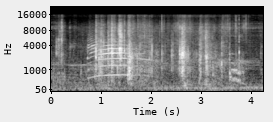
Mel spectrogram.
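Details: House cats that dislike a new abandoned puppy trying to scare it off as it approaches: a drawn-out harmonic wail sliding slowly downward, followed by short breathy hisses.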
